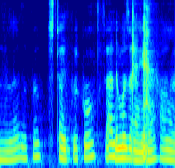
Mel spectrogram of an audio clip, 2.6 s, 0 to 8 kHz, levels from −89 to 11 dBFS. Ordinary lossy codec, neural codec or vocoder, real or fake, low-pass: none; codec, 16 kHz, 1 kbps, FunCodec, trained on Chinese and English, 50 frames a second; fake; none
